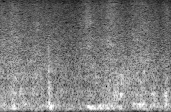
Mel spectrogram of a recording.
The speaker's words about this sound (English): Let's take a moment, feel into the sounds of the waves.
